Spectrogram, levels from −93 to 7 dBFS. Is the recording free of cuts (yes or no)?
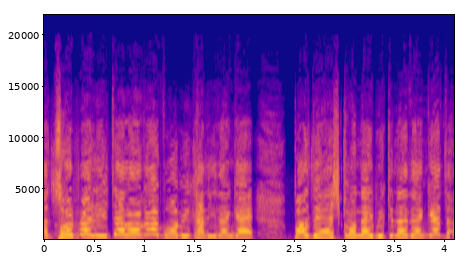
yes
